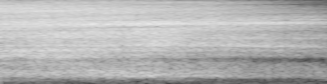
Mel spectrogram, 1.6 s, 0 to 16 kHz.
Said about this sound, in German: Und in 3 Sekunden atmen wir gemeinsam ein. 3, 2, 1. Tiefen Atemzug ein, vollständig ein.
